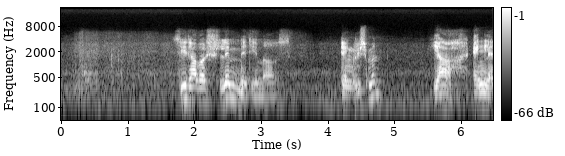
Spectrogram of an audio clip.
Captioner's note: German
